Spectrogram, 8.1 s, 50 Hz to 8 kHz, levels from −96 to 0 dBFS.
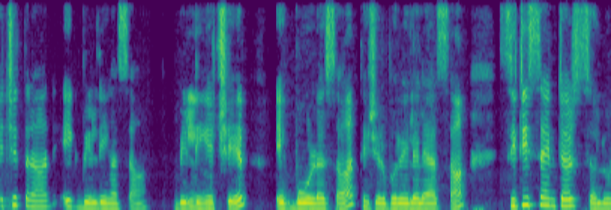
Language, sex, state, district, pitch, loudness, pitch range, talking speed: Konkani, female, Goa, North and South Goa, 190 Hz, -17 LUFS, 175-245 Hz, 120 wpm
